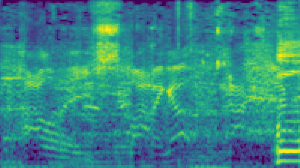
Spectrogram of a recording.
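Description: Talking voices with music underneath, then a man shouts a drawn-out "Boom" near the end.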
